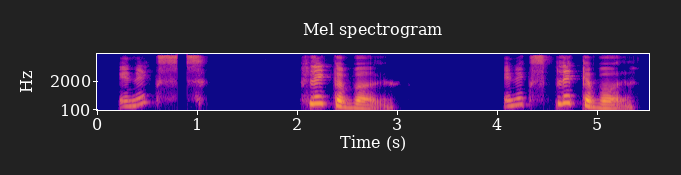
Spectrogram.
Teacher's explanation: Inex, inex. We stress on this syllable, plea.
